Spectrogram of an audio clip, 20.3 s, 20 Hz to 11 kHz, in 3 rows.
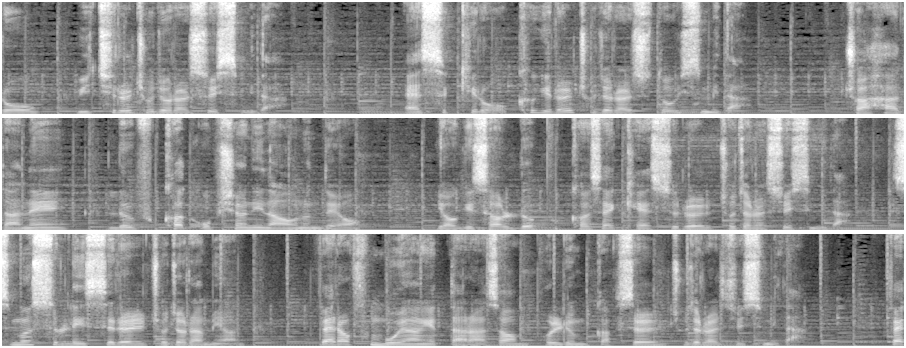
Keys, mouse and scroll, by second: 2.9 click, 3.3 s, 10.2-13.4 drag, 14.1-15.2 drag, 15.7-16.5 drag, 17.1-17.7 drag, 19.9-20.2 drag.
